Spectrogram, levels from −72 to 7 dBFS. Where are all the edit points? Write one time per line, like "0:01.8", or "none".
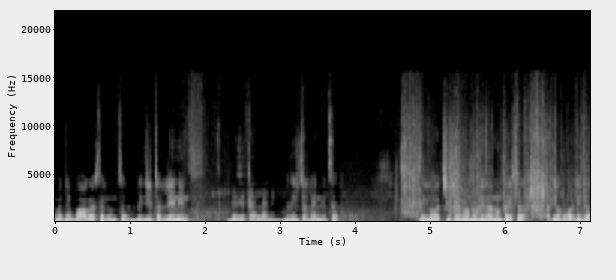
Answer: none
